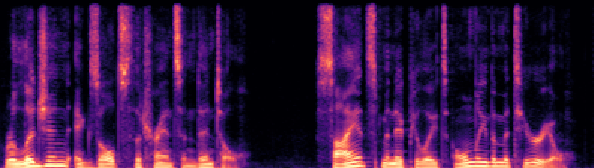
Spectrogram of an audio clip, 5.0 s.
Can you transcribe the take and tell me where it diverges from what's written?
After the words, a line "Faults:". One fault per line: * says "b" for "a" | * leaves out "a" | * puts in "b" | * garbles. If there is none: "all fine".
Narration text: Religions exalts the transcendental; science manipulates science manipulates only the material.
Religion exalts the transcendental; science manipulates only the material.
Faults:
* says "Religion" for "Religions"
* leaves out "science manipulates"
